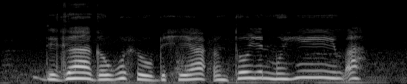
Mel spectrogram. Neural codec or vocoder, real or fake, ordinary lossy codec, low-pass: none; real; none; 19.8 kHz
